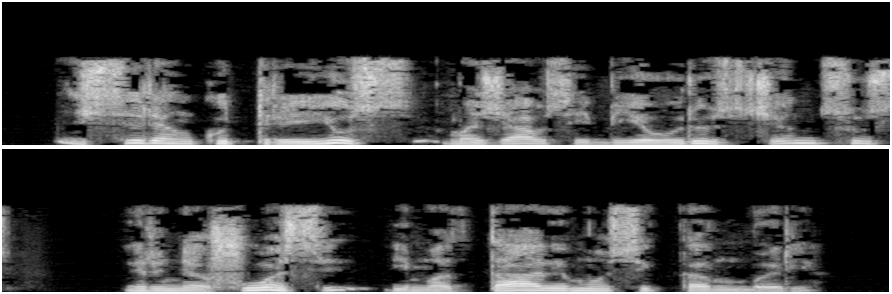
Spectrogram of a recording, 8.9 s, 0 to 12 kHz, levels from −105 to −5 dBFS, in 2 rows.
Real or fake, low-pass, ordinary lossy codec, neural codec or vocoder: fake; 7.2 kHz; MP3, 32 kbps; codec, 16 kHz, 8 kbps, FreqCodec, larger model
